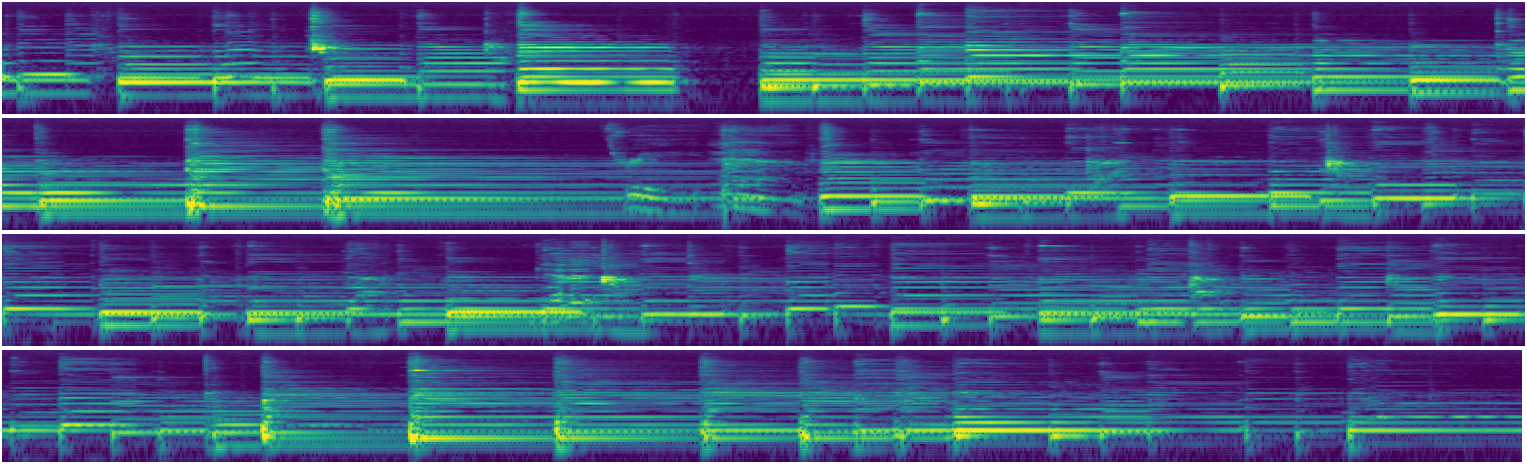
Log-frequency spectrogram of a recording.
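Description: Capoed acoustic guitar in DADGAD tuning, strummed and picked through a chord progression with ringing open strings. It plays steadily, with a short break about three and a half seconds in.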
